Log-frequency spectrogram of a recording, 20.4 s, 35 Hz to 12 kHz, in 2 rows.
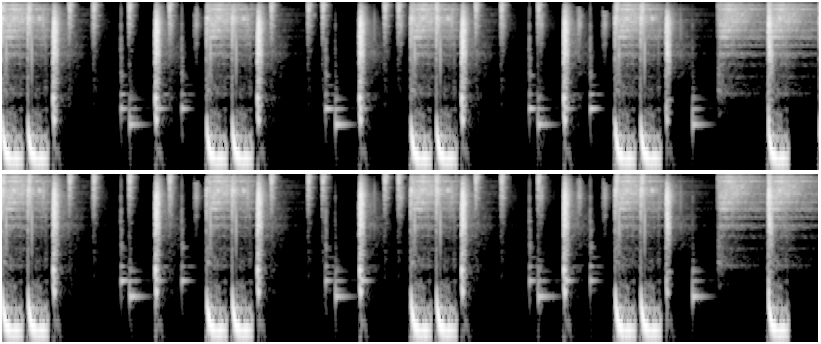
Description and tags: Hip Hop Drum Loop 10
Great for Hip Hop music producers.
hip, hop, loop, sample, drum, beat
